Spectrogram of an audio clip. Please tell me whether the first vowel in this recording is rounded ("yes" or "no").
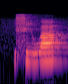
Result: no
